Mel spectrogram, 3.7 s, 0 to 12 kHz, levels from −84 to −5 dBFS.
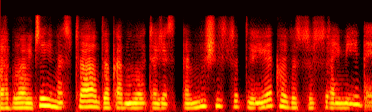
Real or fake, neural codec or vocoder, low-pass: fake; codec, 16 kHz, 0.5 kbps, FreqCodec, smaller model; 7.2 kHz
